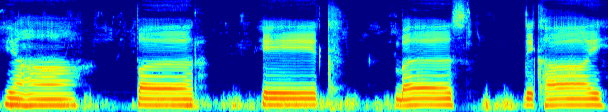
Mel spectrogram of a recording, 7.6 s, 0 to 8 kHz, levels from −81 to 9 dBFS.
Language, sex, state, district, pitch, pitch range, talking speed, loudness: Hindi, male, Rajasthan, Jaipur, 125 Hz, 120-125 Hz, 45 wpm, -13 LUFS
